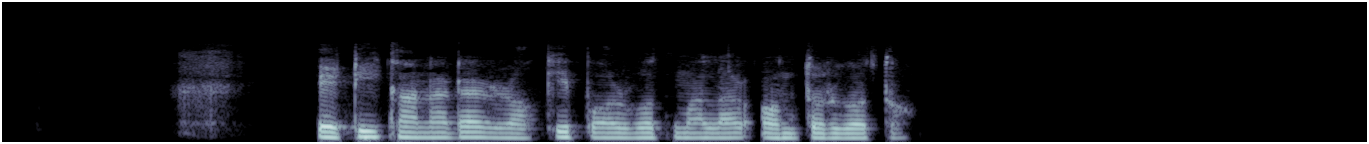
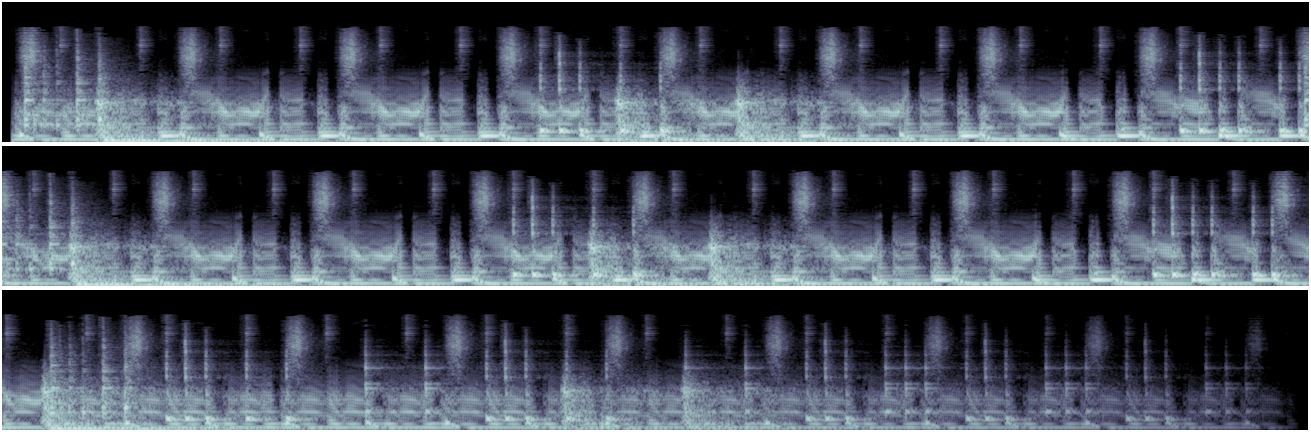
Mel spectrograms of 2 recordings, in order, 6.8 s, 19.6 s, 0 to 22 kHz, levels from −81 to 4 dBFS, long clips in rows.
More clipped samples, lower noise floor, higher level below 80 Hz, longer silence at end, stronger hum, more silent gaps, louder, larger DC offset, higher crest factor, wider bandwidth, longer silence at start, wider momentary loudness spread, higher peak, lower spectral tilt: neither; about the same, -43 dBFS vs -41 dBFS; second, -60 dBFS vs -22 dBFS; first, 2.3 s vs 0.4 s; neither; first, 1.33-1.56 s vs none; second, -20 LUFS vs -14 LUFS; neither; first, 20 dB vs 14 dB; second, 5.4 kHz vs 11 kHz; first, 0.9 s vs 0.05 s; second, 5 LU vs 10 LU; about the same, -2 dBFS vs 0 dBFS; first, -10 dB/octave vs -6 dB/octave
